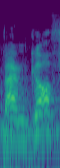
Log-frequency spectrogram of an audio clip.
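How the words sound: The name is said the British way. This is how British speakers say it. The speaker calls it wrong. "is pronounced Van Gogh to us"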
